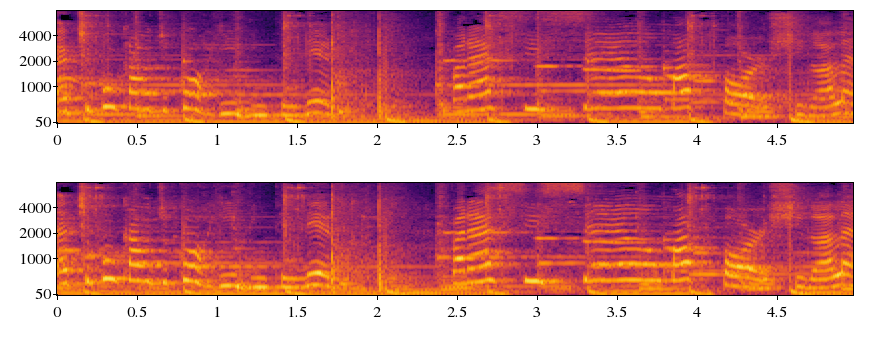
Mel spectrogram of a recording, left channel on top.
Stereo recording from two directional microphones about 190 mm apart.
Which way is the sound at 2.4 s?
15° right (ahead or behind).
